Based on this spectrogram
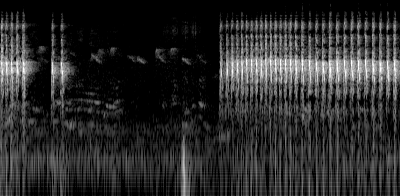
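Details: Sooty-headed bulbul in morning song: a few sharp chirps and soft scattered notes, a brief quiet gap, then a sustained fast series of ringing, harsh chips at an even rapid pace.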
